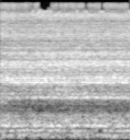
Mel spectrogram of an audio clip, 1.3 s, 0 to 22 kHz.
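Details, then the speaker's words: Ideal Independent boiler that had been flashing an L2 fault: after the reset switch, left not fully returned, was moved back into position, the boiler went into demand and fired with a steady soft roar and faint hiss. Normal burner firing. "So when I put it back into position, the boiler went into demand and it fired"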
